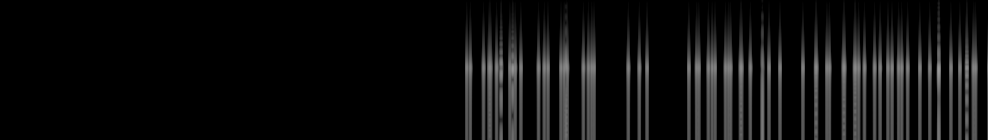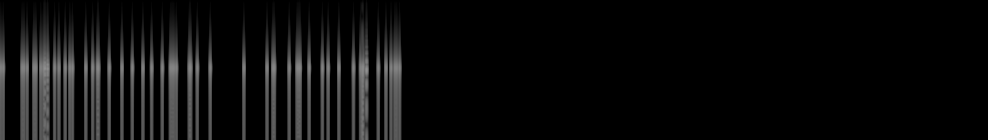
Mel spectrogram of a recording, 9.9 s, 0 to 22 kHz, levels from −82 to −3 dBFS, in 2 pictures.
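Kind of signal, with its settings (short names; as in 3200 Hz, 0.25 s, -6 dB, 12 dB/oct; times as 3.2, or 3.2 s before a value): random clicks 29/s -16 dBFS 4.65 s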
